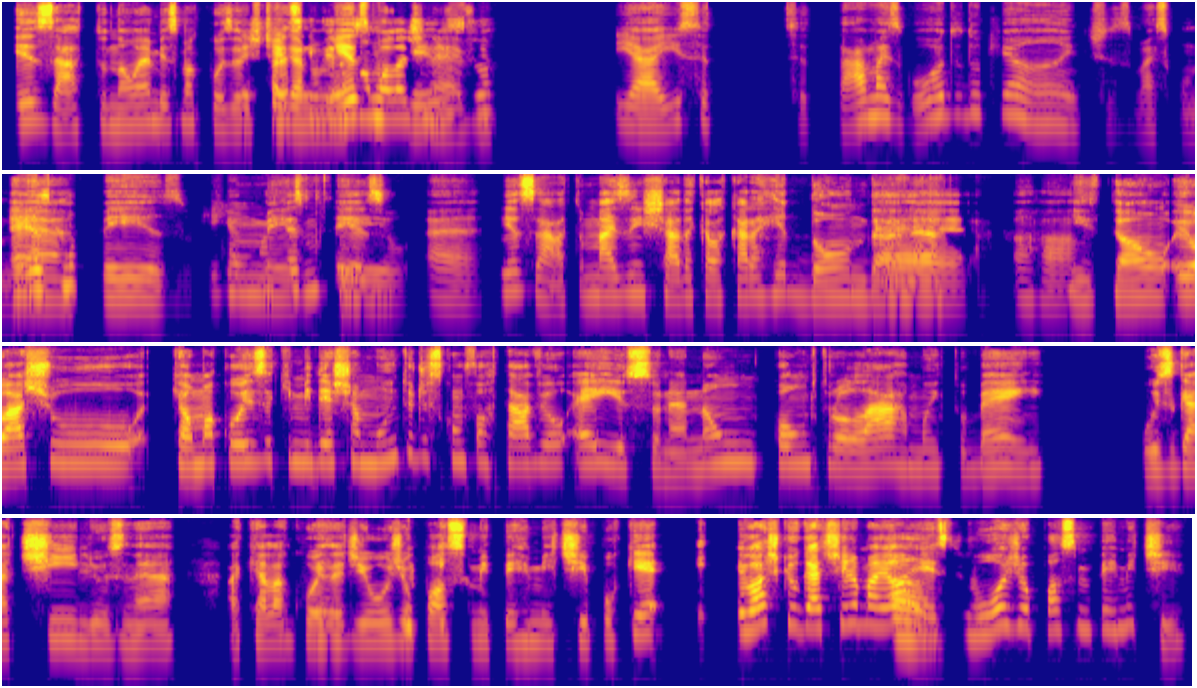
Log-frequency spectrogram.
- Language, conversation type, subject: Portuguese, advice, Como você lida com uma recaída em hábitos antigos após já ter feito progressos, como voltar a comer mal ou a fumar?
- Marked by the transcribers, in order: none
